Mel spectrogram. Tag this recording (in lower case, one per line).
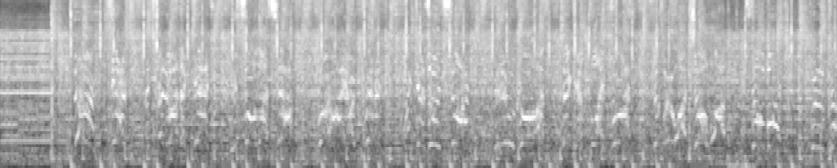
music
